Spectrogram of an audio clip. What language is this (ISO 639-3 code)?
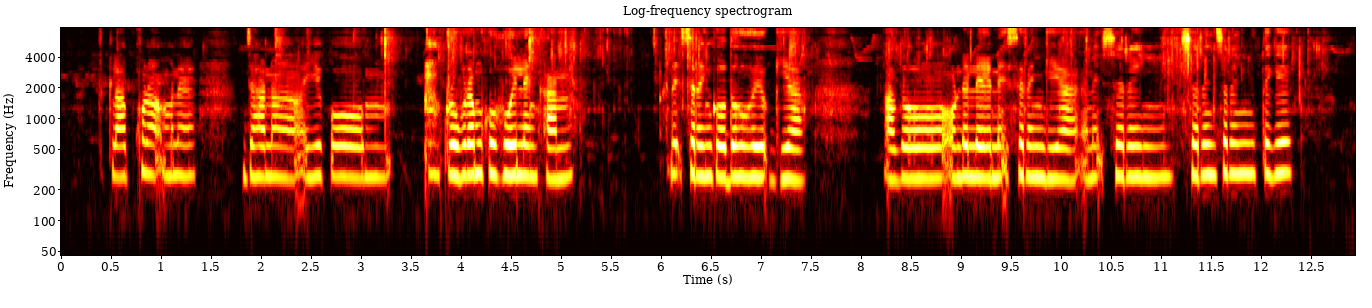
sat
